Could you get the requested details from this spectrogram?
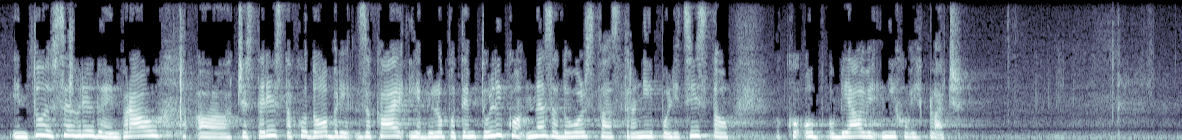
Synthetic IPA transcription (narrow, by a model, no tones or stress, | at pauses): int̪oːjɛwsɛwɾeːd̪uinpɾaw | t͡ʃɛst̪ɛɾest̪akoːd̪ɔːbɾizakajjɛbiloːpɔt̪emt̪oːlikɔnɛzad̪ɔʋoːlst̪ʋast̪ɾanipɔlit̪sist̪ɔwkɔʔɔbɔbjaːʋiniːxɔʋixplaːt͡ʃ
